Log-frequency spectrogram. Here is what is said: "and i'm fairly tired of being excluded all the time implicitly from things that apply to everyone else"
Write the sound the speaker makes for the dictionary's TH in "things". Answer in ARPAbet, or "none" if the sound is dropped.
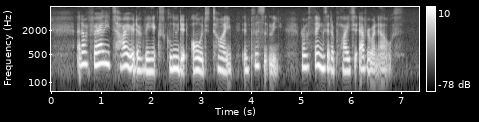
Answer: TH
